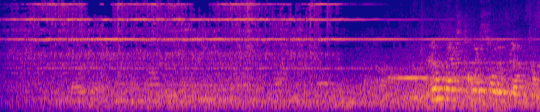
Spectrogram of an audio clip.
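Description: A bright ringing chime with sustained high metallic tones, like an alarm bell, rings steadily over a busy wash of sound, with brighter flourishes near the end; the ring announces the time of Roselyne Bachelot's chronicle segment.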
